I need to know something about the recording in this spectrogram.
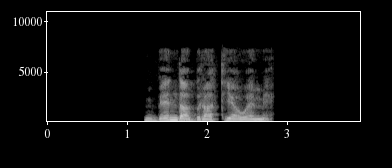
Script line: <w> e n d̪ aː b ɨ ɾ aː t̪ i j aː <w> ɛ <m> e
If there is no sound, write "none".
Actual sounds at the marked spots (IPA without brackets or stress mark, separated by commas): b, w, m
